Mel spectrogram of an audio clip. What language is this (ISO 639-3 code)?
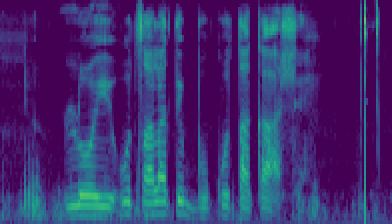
tso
